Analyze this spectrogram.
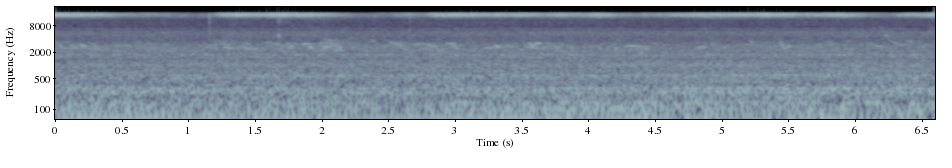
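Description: Steady low rumble of an approaching freight train's diesel locomotive.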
